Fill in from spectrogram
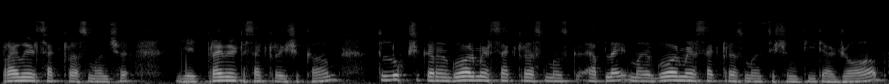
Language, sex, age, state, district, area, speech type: Kashmiri, male, 45-60, Jammu and Kashmir, Srinagar, urban, spontaneous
